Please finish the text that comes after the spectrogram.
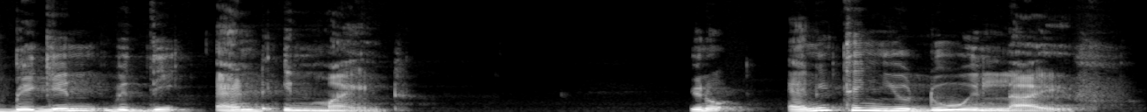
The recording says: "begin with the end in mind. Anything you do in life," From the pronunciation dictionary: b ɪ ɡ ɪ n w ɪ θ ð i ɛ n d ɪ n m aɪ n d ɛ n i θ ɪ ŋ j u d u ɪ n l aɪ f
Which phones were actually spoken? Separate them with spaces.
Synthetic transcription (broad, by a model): b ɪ ɡ ɪ n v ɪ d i ɛ n d ɪ n m aɪ n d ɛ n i t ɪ ŋ j u d u ɪ n l aɪ f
